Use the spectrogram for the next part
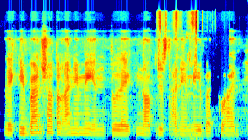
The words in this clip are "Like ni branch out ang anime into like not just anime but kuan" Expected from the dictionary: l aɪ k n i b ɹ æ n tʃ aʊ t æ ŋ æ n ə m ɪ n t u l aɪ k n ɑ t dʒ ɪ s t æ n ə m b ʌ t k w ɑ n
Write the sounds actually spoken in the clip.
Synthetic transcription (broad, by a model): l aɪ k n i b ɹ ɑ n ʃ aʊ t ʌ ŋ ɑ n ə m ɪ n t u l aɪ k n ɑ t dʒ ɪ s t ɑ n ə m b ʌ t k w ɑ n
